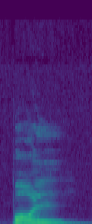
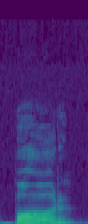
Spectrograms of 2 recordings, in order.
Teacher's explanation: In certain regions, especially the Caribbean, L and R sounds can be mixed up before a consonant.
